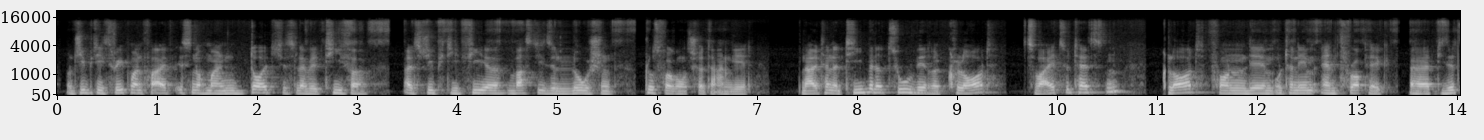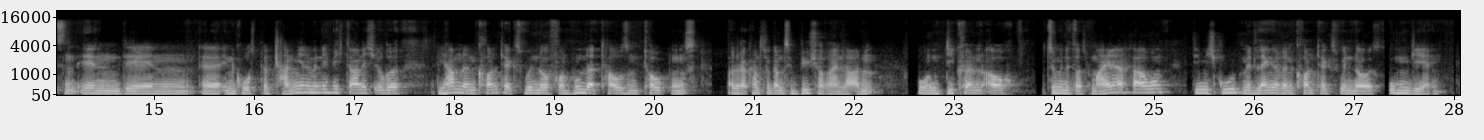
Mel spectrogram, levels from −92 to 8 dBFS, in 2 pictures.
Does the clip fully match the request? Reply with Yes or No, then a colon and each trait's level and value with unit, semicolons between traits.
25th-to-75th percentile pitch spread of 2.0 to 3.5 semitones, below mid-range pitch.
Yes: average, 3.1 semitones; low, 125 Hz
